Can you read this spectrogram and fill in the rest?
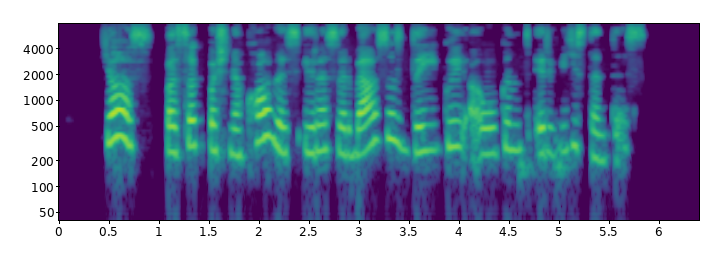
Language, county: Lithuanian, Vilnius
